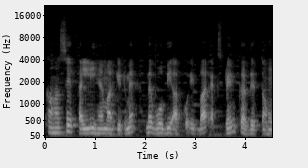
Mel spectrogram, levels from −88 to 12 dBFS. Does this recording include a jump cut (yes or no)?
no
